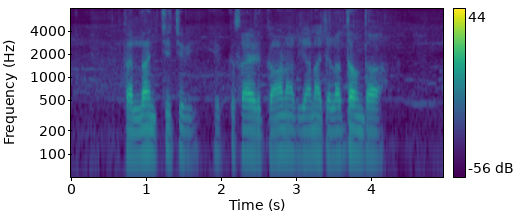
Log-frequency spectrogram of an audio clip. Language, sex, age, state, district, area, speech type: Dogri, male, 30-45, Jammu and Kashmir, Udhampur, rural, spontaneous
